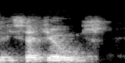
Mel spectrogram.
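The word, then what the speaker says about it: Lissajous: mi mano okay continuamos figuras de Lisa Jones así se pronuncia Lisa Jones este señor fue el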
